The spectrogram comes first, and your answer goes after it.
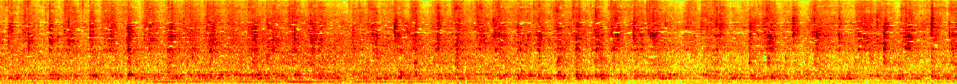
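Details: Steady rhythmic milking strokes with liquid streaming into a container, a low hum underneath, and no animal calls.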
